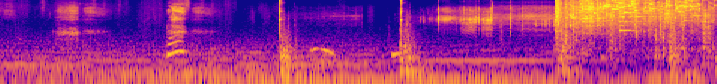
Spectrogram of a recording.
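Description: A glass door shattering as a person with a blanket wrapped around their head and shoulders runs into it: a few sharp knocks and gasping breaths, then a loud, bright crash of breaking glass that rings on to the end.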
